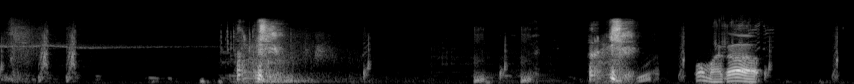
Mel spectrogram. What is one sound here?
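Short cartoonish game sound effects zap and pop.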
